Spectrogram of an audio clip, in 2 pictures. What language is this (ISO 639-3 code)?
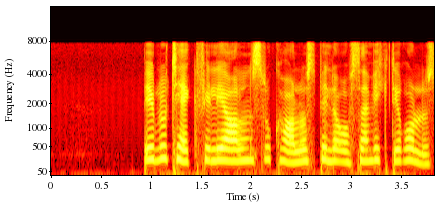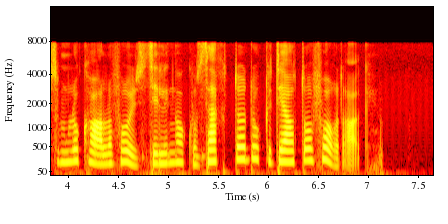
nor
